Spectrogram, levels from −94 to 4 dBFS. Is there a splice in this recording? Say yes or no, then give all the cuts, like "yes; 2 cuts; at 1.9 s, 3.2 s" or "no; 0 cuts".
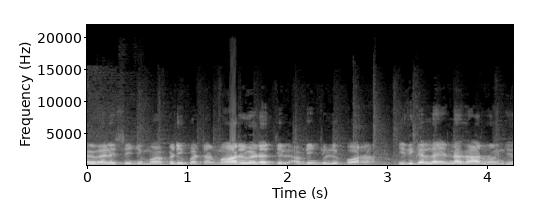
no; 0 cuts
